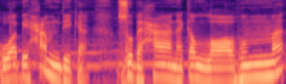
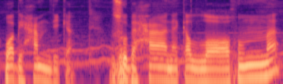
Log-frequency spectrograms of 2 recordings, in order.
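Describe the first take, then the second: No difference in how they are said.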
